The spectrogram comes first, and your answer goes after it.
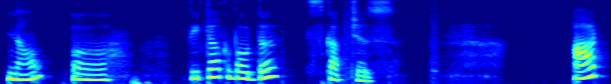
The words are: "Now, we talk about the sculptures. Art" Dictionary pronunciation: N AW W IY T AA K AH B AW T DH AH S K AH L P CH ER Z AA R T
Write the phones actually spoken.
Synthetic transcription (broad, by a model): N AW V IY T AA K AH B AW T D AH S K AH L P CH ER Z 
